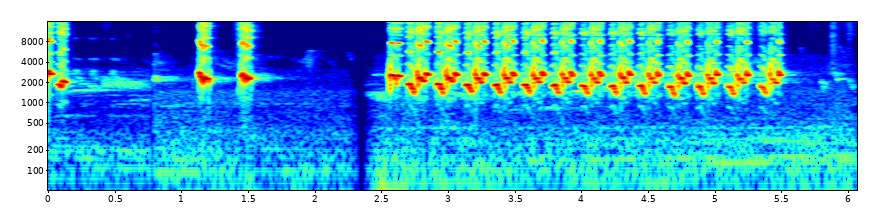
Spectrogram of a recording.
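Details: Sooty-headed bulbul, known locally as trucukan, in a lively song used as a lure to set other birds singing: a few sharp notes, then a fast run of about fourteen bright, bubbling chirps.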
